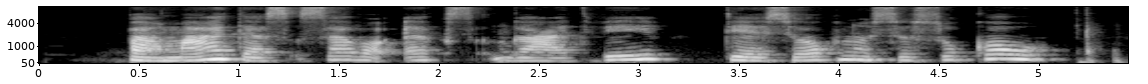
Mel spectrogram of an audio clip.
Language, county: Lithuanian, Klaipėda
